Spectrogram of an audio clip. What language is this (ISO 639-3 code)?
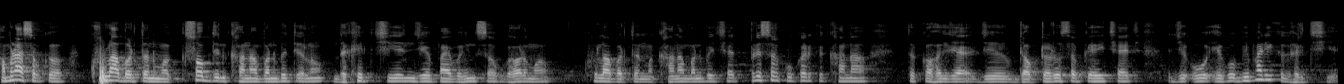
mai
